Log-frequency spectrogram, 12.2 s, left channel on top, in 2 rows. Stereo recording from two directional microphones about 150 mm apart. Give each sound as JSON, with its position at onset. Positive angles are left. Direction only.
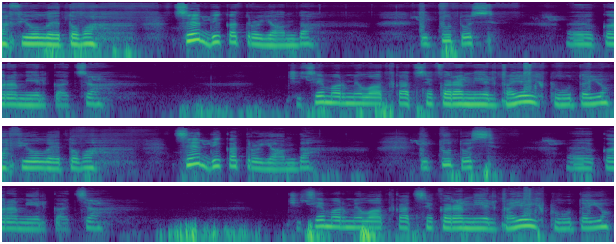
{"t": 0.0, "sound": "speech", "side_deg": 25}
{"t": 3.8, "sound": "a sound", "side_deg": 0}
{"t": 4.4, "sound": "speech", "side_deg": 10}
{"t": 9.0, "sound": "speech", "side_deg": 20}
{"t": 10.1, "sound": "a woman's voice", "side_deg": 5}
